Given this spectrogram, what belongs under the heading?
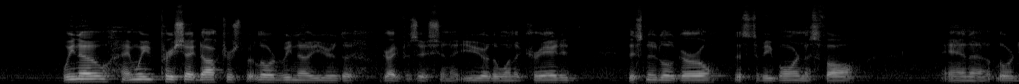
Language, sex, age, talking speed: English, male, 40-59, 200 wpm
